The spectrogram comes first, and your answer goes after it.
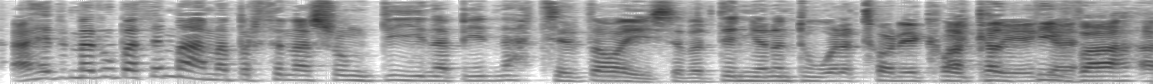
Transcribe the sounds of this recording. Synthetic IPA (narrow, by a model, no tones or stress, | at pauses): ahɛvɪmarʊbɛθɪmamabər̥θənasrʊŋdiːnabiːdnatʰɨrdɔɨsəvɛrdɪnjɔnənduːɾatʰɔɾjakʰɔjkʰaeɡdɪva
